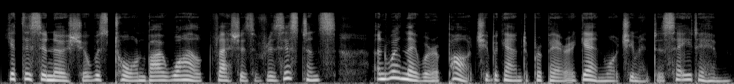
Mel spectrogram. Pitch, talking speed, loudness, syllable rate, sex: 190 Hz, 220 wpm, -19 LUFS, 5.7 syllables/s, female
